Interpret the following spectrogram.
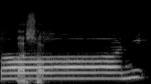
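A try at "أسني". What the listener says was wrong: Ninya panjang non. Asoni.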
